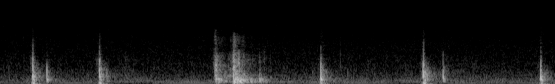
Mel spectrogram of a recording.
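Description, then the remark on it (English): Several sharp wooden knocks and thumps at irregular intervals on the door of apartment number 7, on the third floor of a building in a West Coast city, in the late afternoon. A man knocks, gets no answer, then tries the door and finds it open: a short cluster of rattling, clunking handle and latch sounds in the middle. No one speaks. “Receiving no answer, he tries the door, finds it open, and enters.”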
